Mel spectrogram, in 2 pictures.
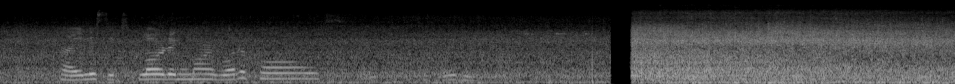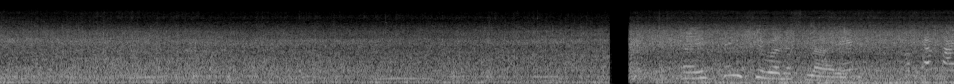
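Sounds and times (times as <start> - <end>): water rushing over rocks: 5.9 - 19.0.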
